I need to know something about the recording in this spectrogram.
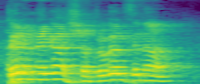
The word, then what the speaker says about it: शत्रुघ्न: प्रांत में अलग-अलग लोग आज भी कई बार मेरा नाम जैसे उच्चारण करते हैं मिसाल के तौर पर मेरे पंजाबी फ्रेंड्स जहां मिलते पूछते हैं की हाल है शत्रुगंज पहाड़गंज दरियागंज शत्रुगंज हमारे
